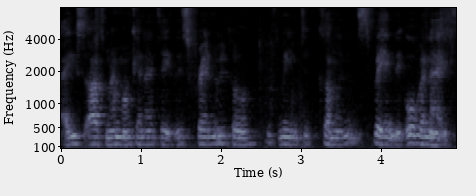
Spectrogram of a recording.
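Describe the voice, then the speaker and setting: A Jamaican accent at a moderate pace, amid noticeable background noise. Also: woman. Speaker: retired nurse. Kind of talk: oral history interview answer. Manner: emotional.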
